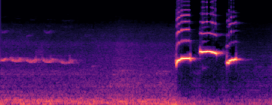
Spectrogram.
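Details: North Bali orange-headed thrush song played to coax a home bird into singing: a faint thin whistle, a pause, then three loud, pure whistled notes, the middle one higher.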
